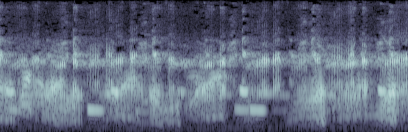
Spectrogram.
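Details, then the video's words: Many frogs croak together: a constant bed of grating, pulsing calls, punctuated by short bright piping notes and a few longer flat tones. "FROGS CROAKING"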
